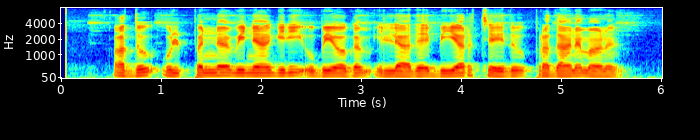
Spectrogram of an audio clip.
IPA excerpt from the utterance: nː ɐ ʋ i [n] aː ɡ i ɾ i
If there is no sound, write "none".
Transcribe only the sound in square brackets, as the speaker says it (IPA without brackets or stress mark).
n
